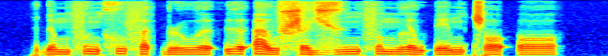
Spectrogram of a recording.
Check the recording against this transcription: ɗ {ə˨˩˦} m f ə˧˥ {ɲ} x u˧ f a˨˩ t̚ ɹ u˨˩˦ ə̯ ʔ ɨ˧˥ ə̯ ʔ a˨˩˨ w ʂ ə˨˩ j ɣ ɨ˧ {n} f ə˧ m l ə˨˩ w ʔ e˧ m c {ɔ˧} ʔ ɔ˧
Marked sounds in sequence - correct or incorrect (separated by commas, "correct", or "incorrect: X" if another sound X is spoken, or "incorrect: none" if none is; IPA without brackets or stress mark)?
correct, incorrect: ŋ, incorrect: ŋ, incorrect: ɔ˨˩˨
